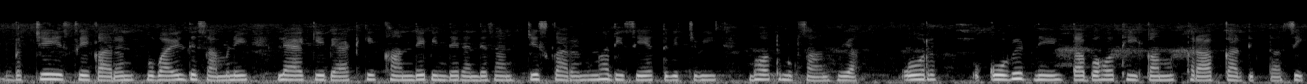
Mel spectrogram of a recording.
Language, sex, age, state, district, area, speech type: Punjabi, female, 45-60, Punjab, Jalandhar, urban, spontaneous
